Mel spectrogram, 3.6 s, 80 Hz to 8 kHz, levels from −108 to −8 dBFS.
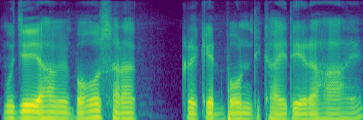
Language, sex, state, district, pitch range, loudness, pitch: Hindi, male, Arunachal Pradesh, Longding, 95-115 Hz, -19 LUFS, 105 Hz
